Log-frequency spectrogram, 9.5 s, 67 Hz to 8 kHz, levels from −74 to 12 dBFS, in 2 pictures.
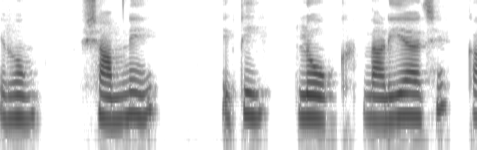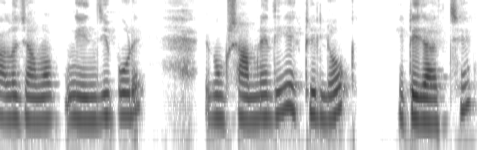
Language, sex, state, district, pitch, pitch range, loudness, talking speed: Bengali, female, West Bengal, Purulia, 195 Hz, 185-210 Hz, -20 LUFS, 105 wpm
